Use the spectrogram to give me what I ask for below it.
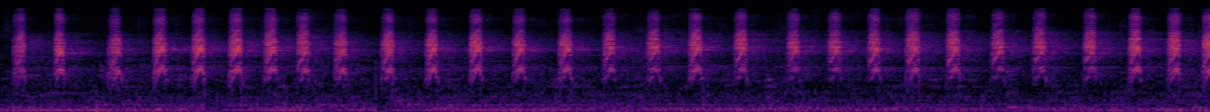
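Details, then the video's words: Banana spiderhunter giving a steady, regular series of hard, buzzy chip notes, roughly three a second, sustained throughout; meant to prompt a bird to sing long and energetically. "Pancingan Pijantung Pisang Agar Bunyi Gacor Konslet Mbeset Panjang"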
